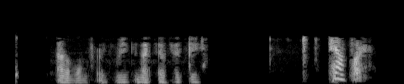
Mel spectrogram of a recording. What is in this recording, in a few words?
Sheriff, scanner; Maricopa County (P25); Thompson Peak; Shrf Mnt (Parks)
